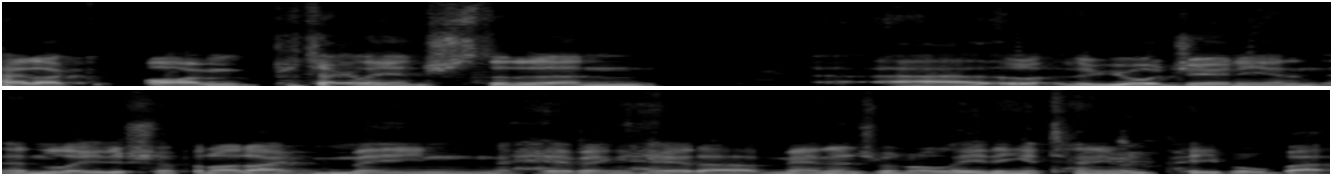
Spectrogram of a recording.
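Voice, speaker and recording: A man with a New Zealand accent talks at a fairly quick pace in a very deep, low voice with ordinary pitch variation. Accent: New Zealand, mistaken for Australian. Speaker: podcast host. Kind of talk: podcast interview.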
